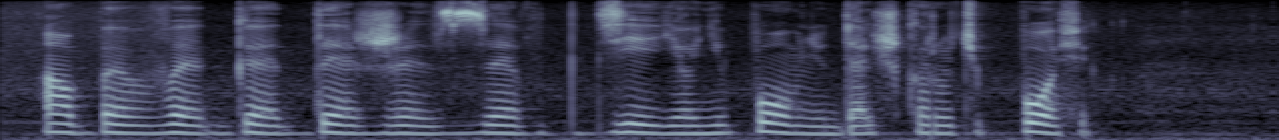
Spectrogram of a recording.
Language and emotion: Russian, angry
